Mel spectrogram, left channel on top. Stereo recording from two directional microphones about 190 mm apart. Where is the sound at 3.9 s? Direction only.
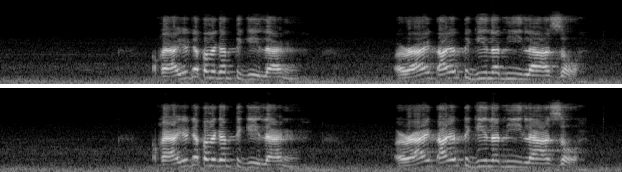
15° right (ahead or behind).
